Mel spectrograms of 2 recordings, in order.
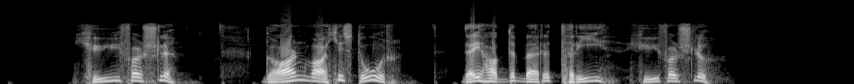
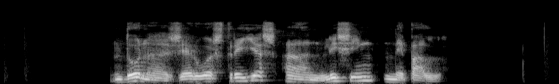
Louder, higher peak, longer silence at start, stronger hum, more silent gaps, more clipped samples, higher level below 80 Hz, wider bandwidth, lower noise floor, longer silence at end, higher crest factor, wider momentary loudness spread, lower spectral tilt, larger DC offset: about the same, -15 LUFS vs -16 LUFS; about the same, 0 dBFS vs -2 dBFS; second, 0.8 s vs 1.15 s; neither; neither; neither; first, -42 dBFS vs -58 dBFS; first, 9.2 kHz vs 7.8 kHz; about the same, under -90 dBFS vs under -90 dBFS; first, 1.45 s vs 1.2 s; about the same, 16 dB vs 16 dB; first, 12 LU vs 6 LU; first, -6.5 dB/octave vs -5 dB/octave; neither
